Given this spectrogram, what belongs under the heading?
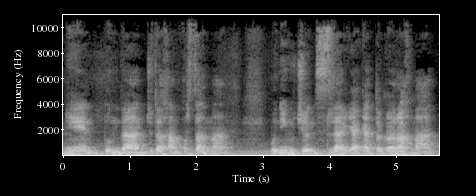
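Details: Male student who stuttered, after 10 lessons of stuttering therapy covering breathing, letter pronunciation and word linking; therapist says he overcame his stuttering; fluent speech after stuttering therapy.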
